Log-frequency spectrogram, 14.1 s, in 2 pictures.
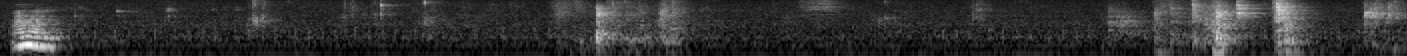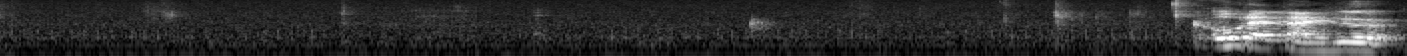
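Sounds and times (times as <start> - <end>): woman chewing food: 0.2 - 3.3.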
